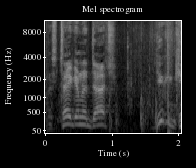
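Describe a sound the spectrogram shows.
A man speaks calmly in a low, gruff voice.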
